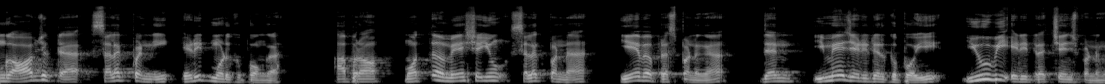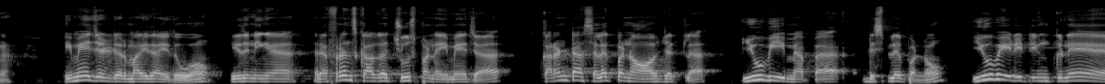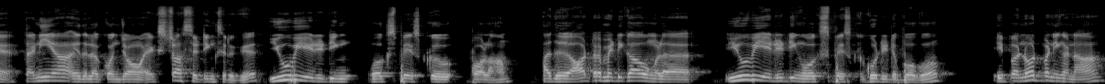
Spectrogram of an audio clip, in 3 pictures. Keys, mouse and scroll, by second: 1.8 click, 5.5 click, 6.2 a, 9.1 click, 15.1-17.4 scroll down 15, 17.4 click, 21.8-23.3 scroll up 15, 30.5 click, 31.5 Tab.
